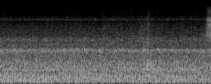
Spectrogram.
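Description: Steady, even rushing noise with a faint thin high tone running through it and no voice.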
